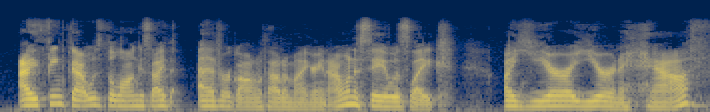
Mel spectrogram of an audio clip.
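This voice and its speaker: In an American accent, a woman uses a plain, everyday voice with a fairly low pitch and ordinary pitch variation, on a very clean recording with a silent background. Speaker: podcast host. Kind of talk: solo monologue about personal health. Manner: filler-heavy, conversational.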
